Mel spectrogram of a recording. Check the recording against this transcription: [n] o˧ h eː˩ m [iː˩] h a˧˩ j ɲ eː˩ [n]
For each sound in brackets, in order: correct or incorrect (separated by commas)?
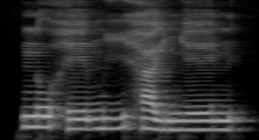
correct, incorrect, correct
